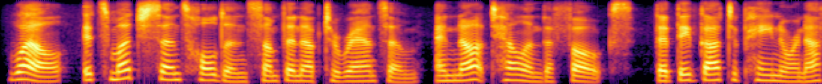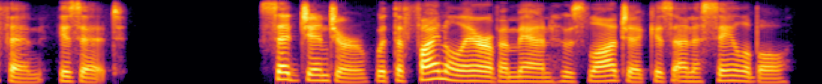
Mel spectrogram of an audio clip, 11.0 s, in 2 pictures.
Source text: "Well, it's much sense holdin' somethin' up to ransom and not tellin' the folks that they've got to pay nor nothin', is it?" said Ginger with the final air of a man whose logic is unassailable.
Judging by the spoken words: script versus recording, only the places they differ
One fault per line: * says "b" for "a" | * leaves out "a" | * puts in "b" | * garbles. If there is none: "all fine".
all fine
